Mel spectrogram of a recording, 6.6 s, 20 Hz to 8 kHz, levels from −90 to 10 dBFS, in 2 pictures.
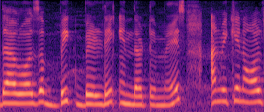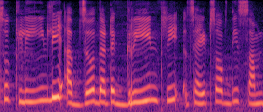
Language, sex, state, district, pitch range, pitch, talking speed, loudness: English, female, Punjab, Kapurthala, 255-310 Hz, 285 Hz, 210 wpm, -16 LUFS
